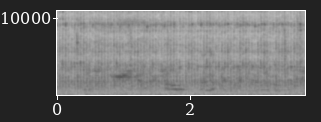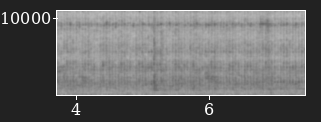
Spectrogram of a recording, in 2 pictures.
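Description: An engine idles after repair, a steady continuous low mechanical drone with rattling vibration, running loud and unbroken throughout.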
